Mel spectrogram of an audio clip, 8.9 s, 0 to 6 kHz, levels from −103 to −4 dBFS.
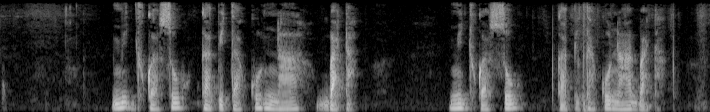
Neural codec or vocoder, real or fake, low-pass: none; real; 5.4 kHz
